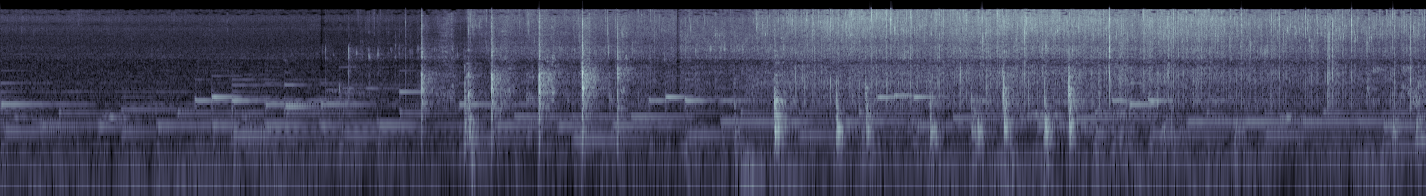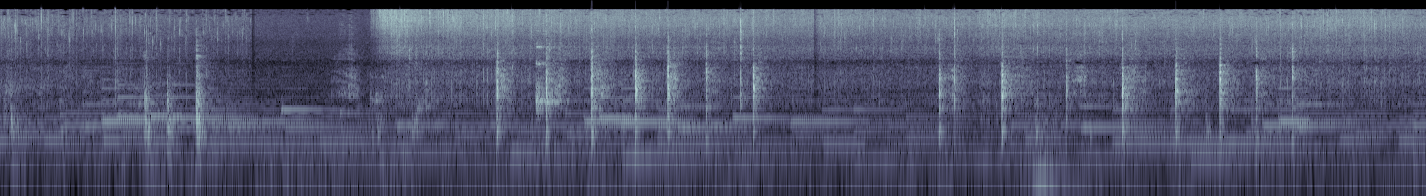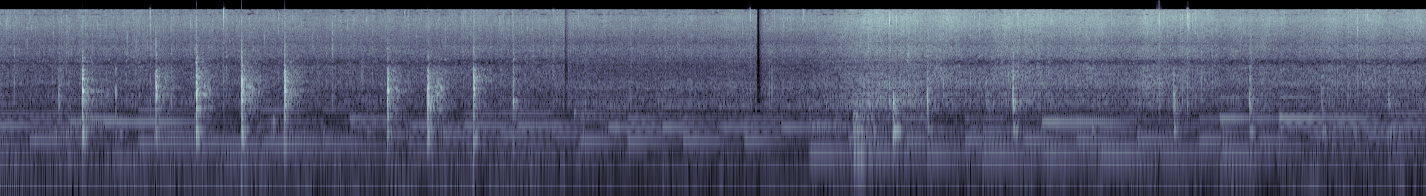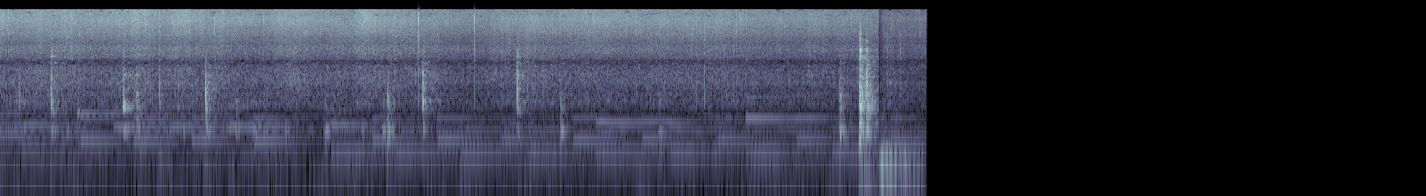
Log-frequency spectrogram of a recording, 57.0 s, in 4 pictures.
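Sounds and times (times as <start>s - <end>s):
vegetables sizzling in oil: 3.2s - 51.6s
utensil clicking against pan: 4.2s - 6.3s.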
